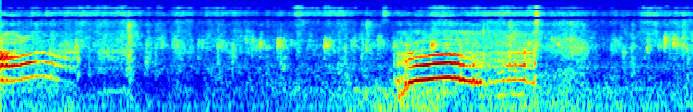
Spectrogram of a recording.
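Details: An indoor pet cat, addressed by its owner, gives two meows several seconds apart: a short falling one at the start and a longer arched, wavering meow midway, with low room noise between.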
